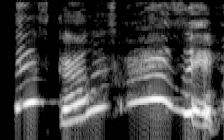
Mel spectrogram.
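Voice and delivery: high, loud exclamation breaking into laughter; amazed disbelief. Real, not acted. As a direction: exclaim it high, incredulous and amused. Amazed reaction to Jan's claims.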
